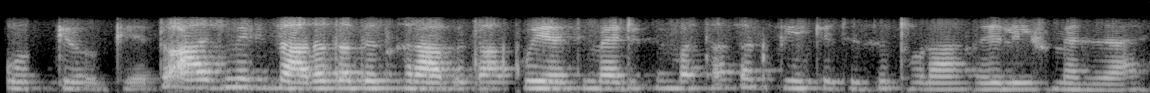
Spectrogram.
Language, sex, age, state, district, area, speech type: Hindi, female, 45-60, Madhya Pradesh, Bhopal, urban, conversation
